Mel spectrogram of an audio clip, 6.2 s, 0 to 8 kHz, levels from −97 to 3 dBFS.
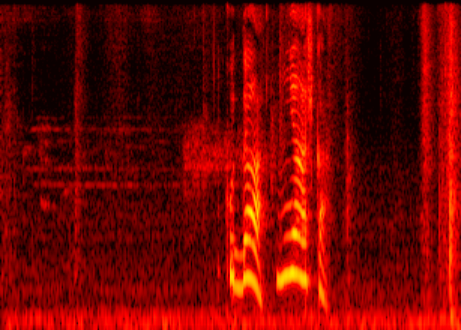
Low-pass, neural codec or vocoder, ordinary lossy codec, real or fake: none; none; none; real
